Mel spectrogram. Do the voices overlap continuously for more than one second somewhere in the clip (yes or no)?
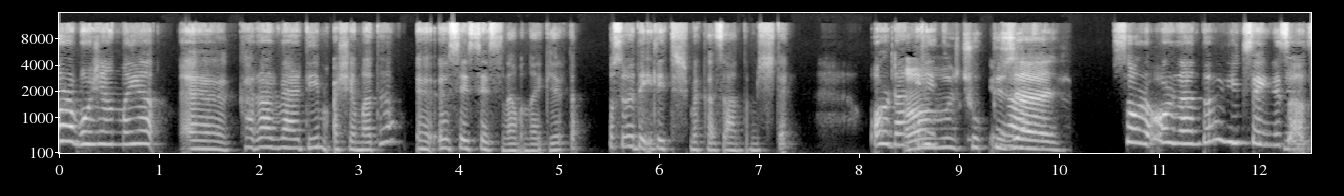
yes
